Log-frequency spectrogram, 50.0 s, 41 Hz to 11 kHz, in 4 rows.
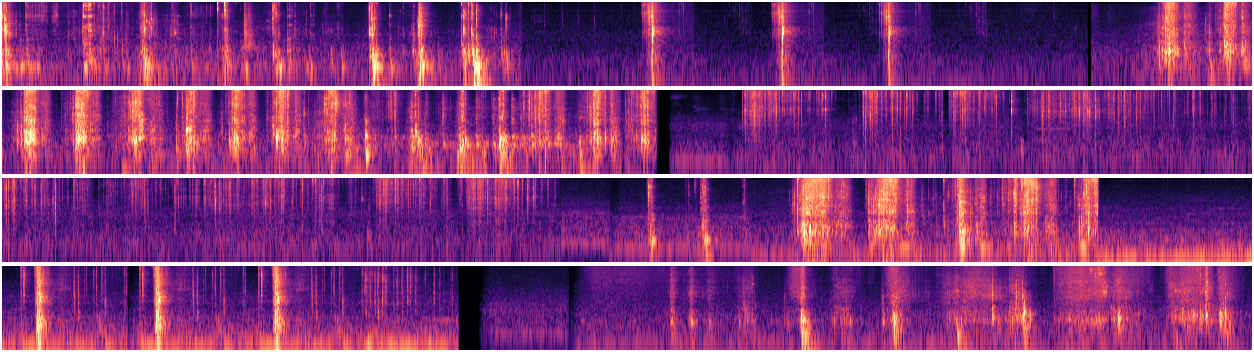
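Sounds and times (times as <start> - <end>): slime crackling and popping: 4.6 - 10.0, 19.9 - 30.6, 32.9 - 36.0, 37.7 - 42.1.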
